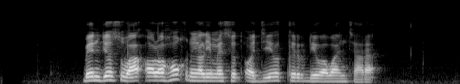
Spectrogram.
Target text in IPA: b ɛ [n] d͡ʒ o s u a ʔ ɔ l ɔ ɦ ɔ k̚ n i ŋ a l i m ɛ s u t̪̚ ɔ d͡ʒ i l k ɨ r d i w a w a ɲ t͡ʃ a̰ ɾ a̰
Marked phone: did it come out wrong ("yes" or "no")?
no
